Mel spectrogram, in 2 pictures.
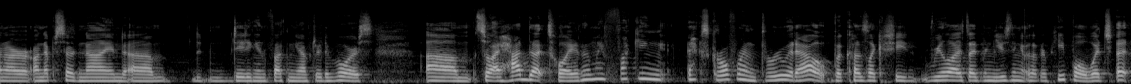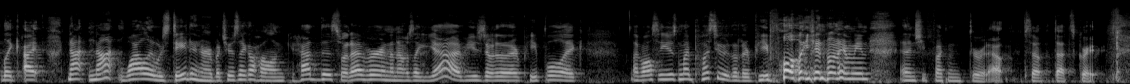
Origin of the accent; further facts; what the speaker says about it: New York, United States; I grew up in New York and was very lucky to have Babeland open since by the time I was a teenager.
